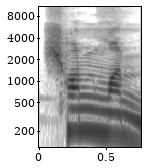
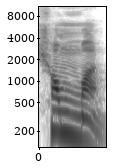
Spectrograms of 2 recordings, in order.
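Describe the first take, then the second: First: সম্মান as slow "shon-man", n before m; mistaken n sound. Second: সম্মান as "shom-man", lips closed on mm; correct double m. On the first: Teacher shows the wrong সম্মান, drawn-out "shon-man". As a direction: swap the first m of সম্মান for n. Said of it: "এটা আমরা ভুল করি". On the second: Teacher models সম্মান correctly as "shom-man". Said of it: "সম্মান নয়". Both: Shown as a demonstration.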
